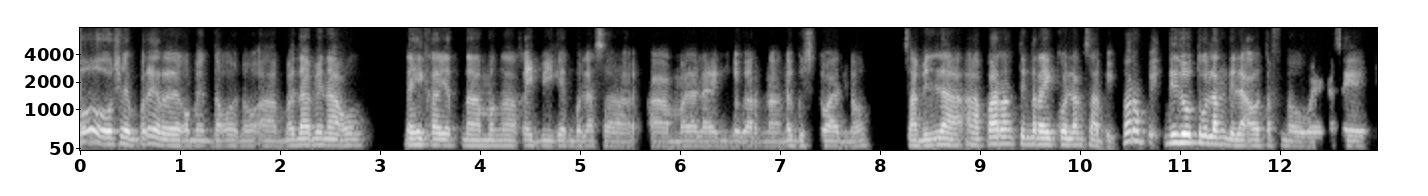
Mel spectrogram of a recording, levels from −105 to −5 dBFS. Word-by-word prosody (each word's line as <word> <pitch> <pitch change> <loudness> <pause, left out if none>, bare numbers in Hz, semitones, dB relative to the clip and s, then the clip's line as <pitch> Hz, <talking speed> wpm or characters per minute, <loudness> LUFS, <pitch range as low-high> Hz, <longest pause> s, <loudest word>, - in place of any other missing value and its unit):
oo 485 +1 +5
siyempre 330 - +2
irerekomenda 125 -2 -1
ko 130 -1 -5
'no. 120 +1 -8
Ah, 120 -1 -7
madami 145 +4 0
na 140 -2 +1
akong 140 +1 -5 0.4
nahikayat 145 -2 +1
na 130 -1 -1
mga 130 -1 -5
kaibigan 125 0 -4
mula 120 0 -7
sa, 110 -2 -8
ah, 115 -1 -6
malalayong 115 0 -6
lugar 115 -1 -4
na 110 0 -7
nagustuhan 125 -2 -5
'no. 120 +4 -10 0.3
Sabi 130 +2 -1
nila, 150 -3 +3
ah, 145 -1 -1
parang 170 +3 +5
tinry 160 -3 +3
ko 155 -1 +3
lang 150 -1 0
sabi - - -4
parang 230 +2 +2 0.2
niluto 200 0 +8
lang 170 -2 +5
nila 135 -1 +2
out 135 0 -4
of 135 - -20
nowhere, 115 -1 -4
kasi - - -4
130 Hz, 170 wpm, -24 LUFS, 120-150 Hz, 0.4 s, niluto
